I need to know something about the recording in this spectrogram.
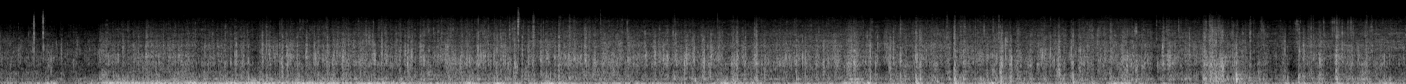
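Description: Wind rumbles past close by.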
